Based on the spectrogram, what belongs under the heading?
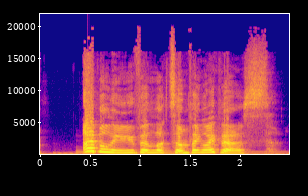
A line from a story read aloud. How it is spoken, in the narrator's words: Rarity shouted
